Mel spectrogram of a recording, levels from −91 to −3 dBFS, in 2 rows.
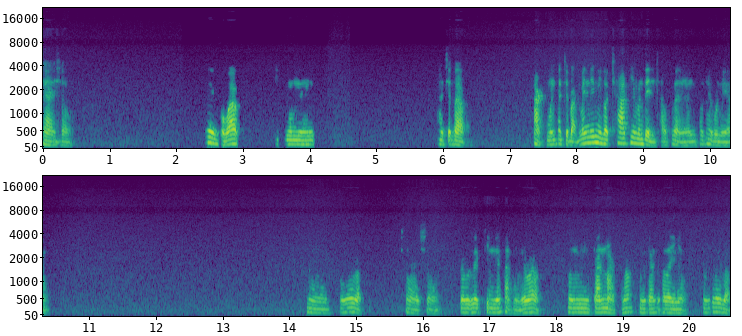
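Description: From 2.41 to 2.77 s, 3.46 to 4.1 s and 5.89 to 6.06 s the speech dips sharply, by up to roughly 25 dB. This is speech suppressed in double talk, likely an echo canceller turning down the near talker. Waveform and spectrogram show the level dips.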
